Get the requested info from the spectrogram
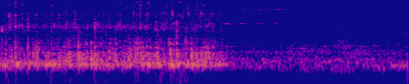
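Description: Faint pouring of milky tea into a glass tumbler, the liquid splashing and frothing in the glass, tailing off about two seconds in to near silence.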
